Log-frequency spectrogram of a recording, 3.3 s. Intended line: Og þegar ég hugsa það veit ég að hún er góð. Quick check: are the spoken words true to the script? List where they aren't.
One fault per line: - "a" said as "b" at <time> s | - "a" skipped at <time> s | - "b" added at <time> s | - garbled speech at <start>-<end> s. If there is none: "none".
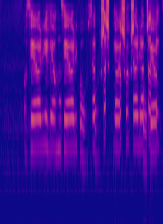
- "hugsa það veit" skipped at 1.0 s
- "hún" said as "þegar" at 1.3 s
- garbled speech at 1.8-3.3 s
